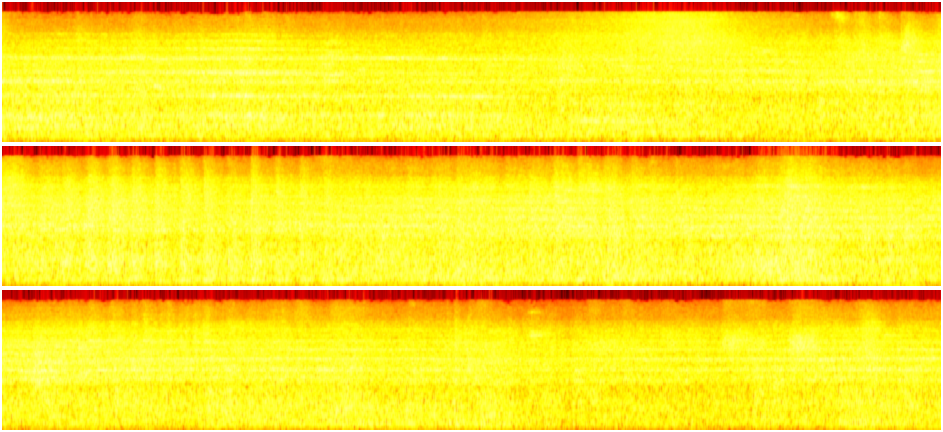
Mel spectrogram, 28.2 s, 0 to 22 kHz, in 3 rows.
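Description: A freight train passing close by: the trailing NSW 81 class diesel-electric locomotives go by first, with a steady whine in the first few seconds, then a long rake of container wagons rolls past with continuous wheel clatter and rumble.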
